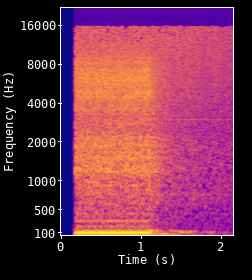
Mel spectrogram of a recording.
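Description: Electric desk fan's motor humming steadily, then fading away over about a second about halfway through as the timer-controlled relay cuts its power.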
